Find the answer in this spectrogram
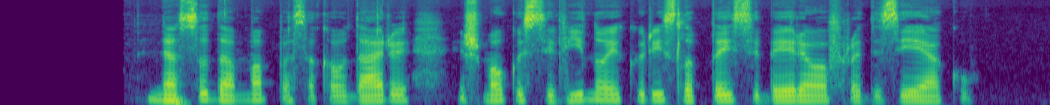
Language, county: Lithuanian, Marijampolė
